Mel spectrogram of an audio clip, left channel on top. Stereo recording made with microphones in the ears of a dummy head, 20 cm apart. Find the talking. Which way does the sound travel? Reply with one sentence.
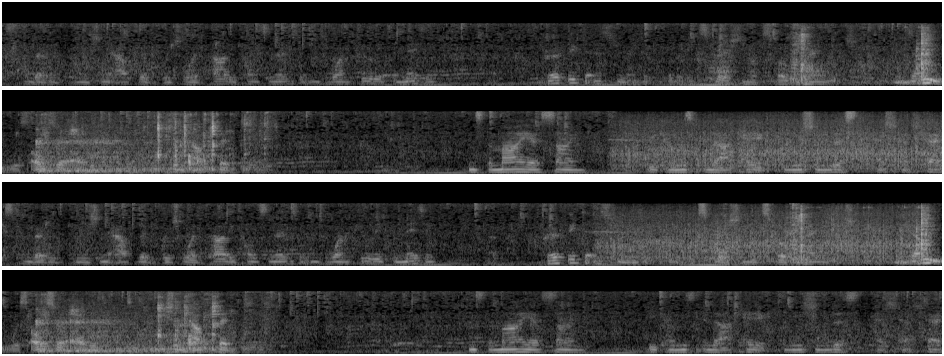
In this clip you hear the talking travel towards the left.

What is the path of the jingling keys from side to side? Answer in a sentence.
You can hear the jingling keys travel towards the left.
